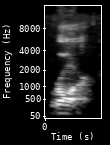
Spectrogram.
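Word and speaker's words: Rohr: Her name is spelled R O HR. Ellen Roar.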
